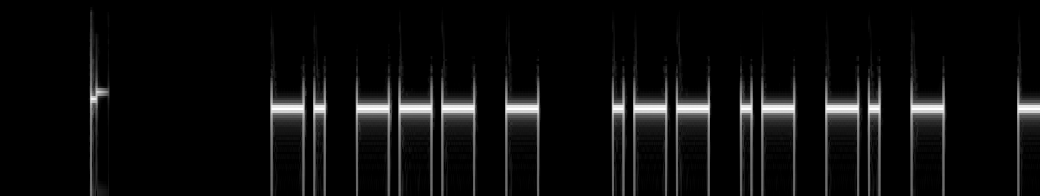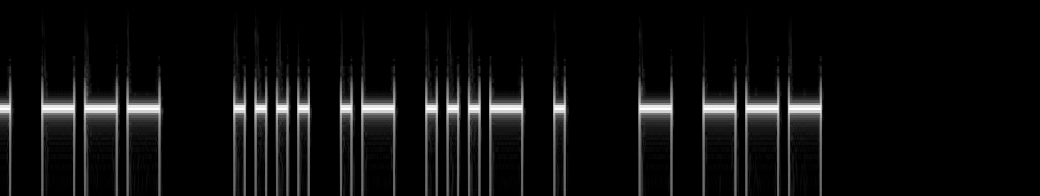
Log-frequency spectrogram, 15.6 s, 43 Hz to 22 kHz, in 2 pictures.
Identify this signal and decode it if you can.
Morse code, heard as a keyed tone, about 15 wpm, 700 Hz. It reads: NOT WANT TO HAVE TO
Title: Sets of 5 Words Encore2 15wpm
